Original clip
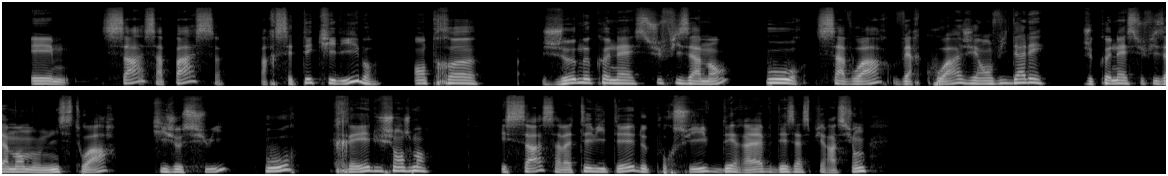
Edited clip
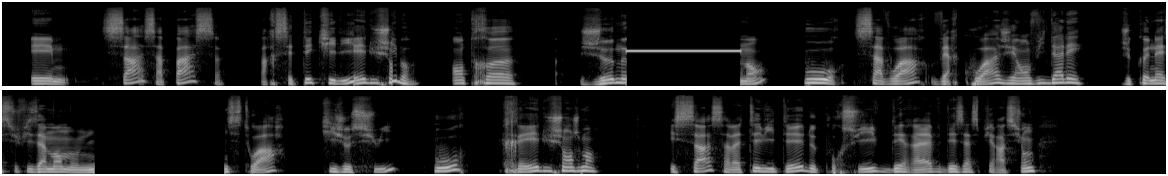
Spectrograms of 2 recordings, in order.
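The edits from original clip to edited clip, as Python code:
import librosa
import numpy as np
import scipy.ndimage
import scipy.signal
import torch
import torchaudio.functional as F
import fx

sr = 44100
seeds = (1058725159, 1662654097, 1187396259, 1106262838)

y = fx.edit(x, sr, fx.bleep(start_s=5.86, length_s=1.15, hz=2000.0, db=-16.0),
    fx.insert_room_tone(at_s=12.18, length_s=1.31),
    fx.duplicate(start_s=15.2, length_s=0.38, to_s=3.52), tone=tone)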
